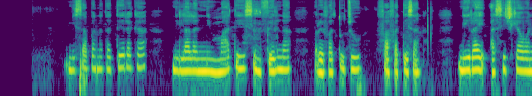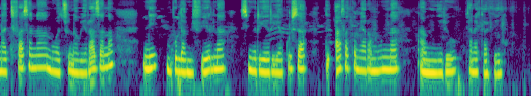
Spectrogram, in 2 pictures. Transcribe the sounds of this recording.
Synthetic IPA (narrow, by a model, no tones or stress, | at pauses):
misapanət̪at̪eɾakə | nilalanimat̪isimiv̥elunə | refət̪ut͡su | fafat̪esanə̥ | niɾajasiʈ͡ʂi̥kʲawanat̪i̥fasanənuat͡sunaweɾazanəni | mbuləmiv̥elunə | simiɾiaɾiakusə | d̪̥eʔafakəmiaɾamununə | a̰miniɾewkanakavenə̥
